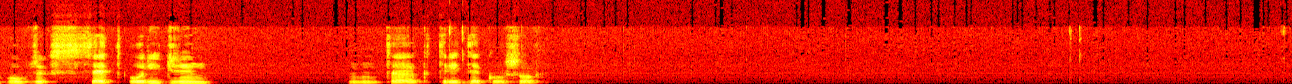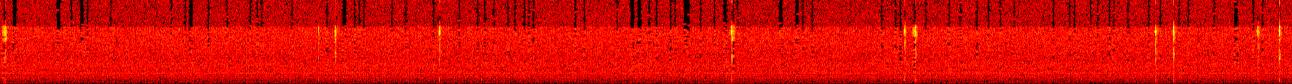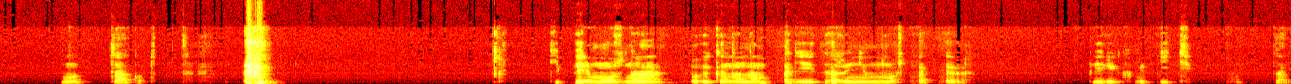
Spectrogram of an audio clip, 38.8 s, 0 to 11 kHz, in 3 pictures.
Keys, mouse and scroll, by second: 5.1 middle click, 7.5 middle click, 10.6 click, 12.8 click, 16.0 click, 17.4 click, 21.8 click, 26.5 middle click, 32.5 KP_3, 34.1 r, 38.0 click.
